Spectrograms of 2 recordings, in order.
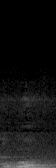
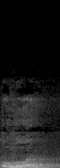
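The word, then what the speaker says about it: طُهُور: Tuhur dalam bahasa Arab itu ada kata tohur dan ada kata tuhur. Ada kata tohur, tok pakai fathah, dibacanya tohur. Dan ada dengan tuhur, toknya itu pakai dhammah. Tuhur.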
